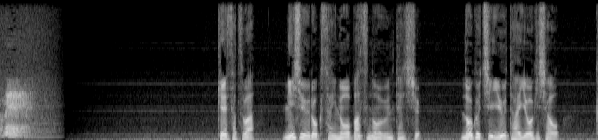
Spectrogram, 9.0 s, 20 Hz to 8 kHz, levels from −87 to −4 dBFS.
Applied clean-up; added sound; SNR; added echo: none; none; none; none.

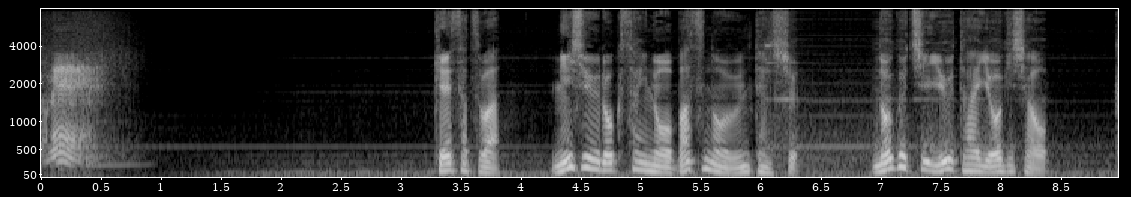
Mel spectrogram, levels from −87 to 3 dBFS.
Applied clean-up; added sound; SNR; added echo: neural separator model SepFormer DNS4.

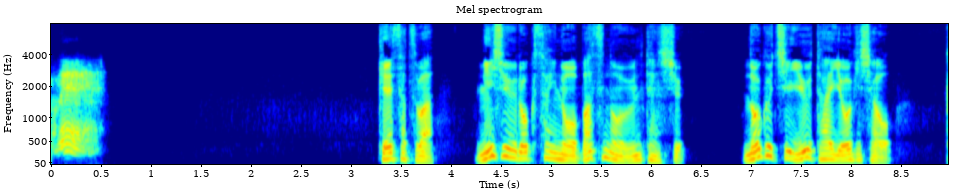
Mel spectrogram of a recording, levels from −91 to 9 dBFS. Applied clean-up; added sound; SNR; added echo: neural mask model Resemble Enhance denoiser.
